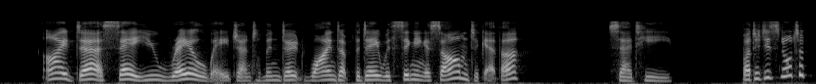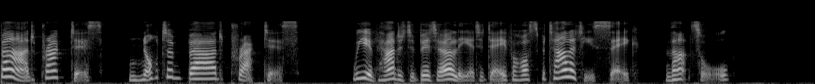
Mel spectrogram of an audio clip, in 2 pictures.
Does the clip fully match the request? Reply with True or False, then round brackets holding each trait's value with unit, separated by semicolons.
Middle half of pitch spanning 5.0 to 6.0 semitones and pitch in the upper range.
True (5.5 semitones; 220 Hz)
